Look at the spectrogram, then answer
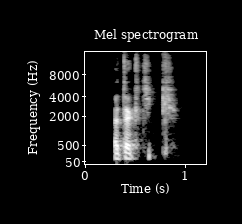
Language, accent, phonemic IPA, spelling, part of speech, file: French, France, /a.tak.tik/, atactique, adjective, LL-Q150 (fra)-atactique.wav
- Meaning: atactic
